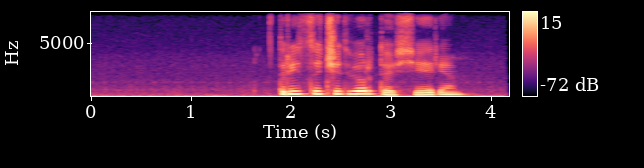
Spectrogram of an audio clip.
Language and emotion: Russian, neutral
